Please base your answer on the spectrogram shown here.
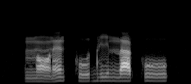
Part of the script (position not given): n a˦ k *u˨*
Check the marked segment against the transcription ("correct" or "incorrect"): incorrect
